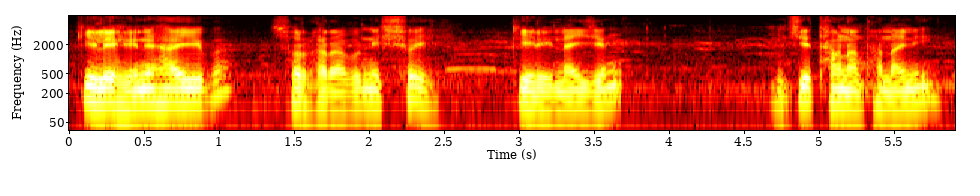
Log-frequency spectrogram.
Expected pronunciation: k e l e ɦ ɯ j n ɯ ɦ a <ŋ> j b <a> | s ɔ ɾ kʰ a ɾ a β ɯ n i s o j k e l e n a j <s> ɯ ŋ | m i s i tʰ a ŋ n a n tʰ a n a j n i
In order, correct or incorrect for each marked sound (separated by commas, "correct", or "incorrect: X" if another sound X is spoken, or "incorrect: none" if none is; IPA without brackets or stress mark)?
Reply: incorrect: none, correct, incorrect: z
